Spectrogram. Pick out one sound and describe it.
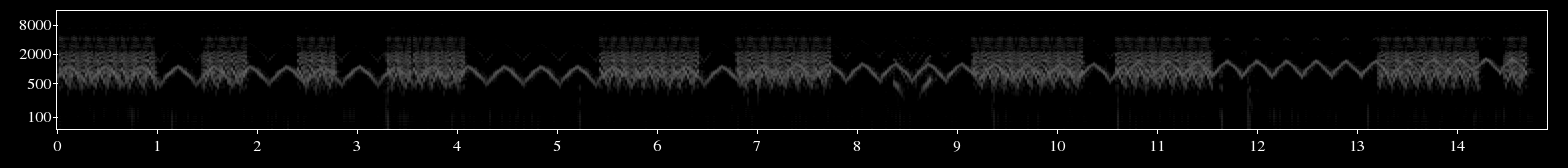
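A rising and falling electronic siren drones steadily from a retro arcade game.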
